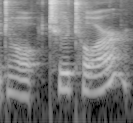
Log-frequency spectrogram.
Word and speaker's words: tutor: in our word so the initial T is a released T sound and then this one is flapped so it sounds like to um letters o r at the ends of the word typically just say R rather than or so rather than T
